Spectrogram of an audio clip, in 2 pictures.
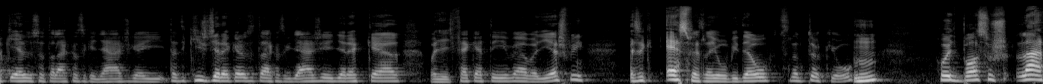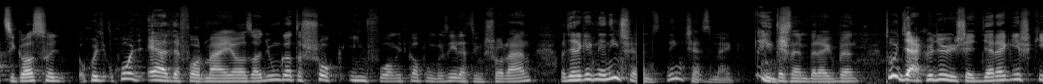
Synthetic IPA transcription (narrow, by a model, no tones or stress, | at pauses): kiɛløːsørt̪ɒlaːlko̞zikɛɟːaːʒiɒjit̪aːt̪ɛkiʒɟɛɾɛkɛløːs̬ørt̪laːlkozikɛɟaːʒijɒjiɟɛɾɛkːɛlvɒɟɛɟfɛkɛt̪eːvɛlvɒɟiɛʃmi | ɛzɛkɛsmɛt̪lɛjoːvid̪ɛoːksɛnɛmt̪økjoː | ho̞ɟbɒsuʃlaːt̪sikɒsho̞ɟho̞ɟho̞ɟɛld̪ɛfo̞rmaːjːɒːzɒɟuŋkɒt̪ɒʃo̞kiɱfoːɒmit̪̚kɒpuŋkɒzeːlɛt̪yŋkʃo̞ɾaːnɒɟɛɾɛkɛkneːlnint͡ʃɛmnint͡ʃɛzmɛ̰ɡ | mint̪ɛzɛmbɛɾɛɡbɛn | t̪uɟːaːkho̞ɟøːiʃɛɟːɛɾɛɡeːʃk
